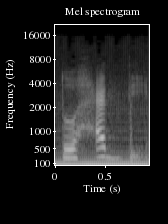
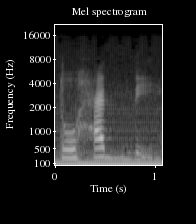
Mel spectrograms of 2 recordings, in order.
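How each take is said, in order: No difference in how they are said.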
